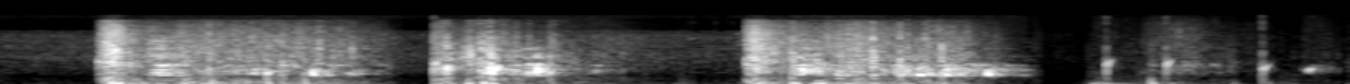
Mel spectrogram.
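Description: Dirt blocks crunch and break under a digging shovel in a game.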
